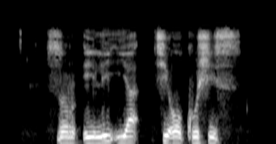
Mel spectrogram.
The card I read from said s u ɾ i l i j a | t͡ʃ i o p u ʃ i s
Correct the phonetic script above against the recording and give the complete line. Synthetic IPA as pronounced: s u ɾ i l i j a | t͡ʃ i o k u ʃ i s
